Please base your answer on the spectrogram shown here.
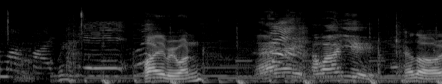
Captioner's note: kids chatter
